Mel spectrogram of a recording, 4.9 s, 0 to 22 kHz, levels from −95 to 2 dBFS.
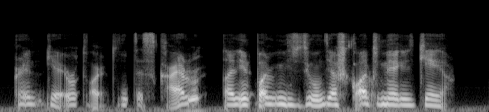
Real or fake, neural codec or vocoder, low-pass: fake; autoencoder, 22.05 kHz, a latent of 192 numbers a frame, VITS, trained on many speakers; 7.2 kHz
